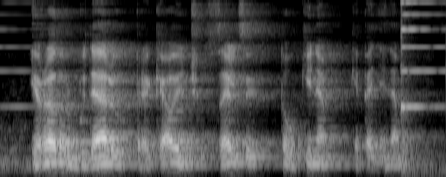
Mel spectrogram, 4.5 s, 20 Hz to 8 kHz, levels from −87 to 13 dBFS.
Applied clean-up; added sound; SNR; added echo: none; Keyboard (musical); 17 dB; reverberation time 0.9 s.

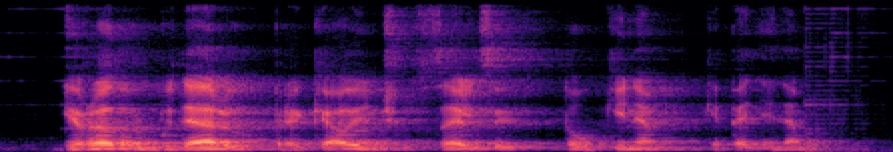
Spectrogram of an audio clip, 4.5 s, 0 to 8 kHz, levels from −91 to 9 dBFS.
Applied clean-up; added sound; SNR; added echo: neural separator model SepFormer DNS4.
